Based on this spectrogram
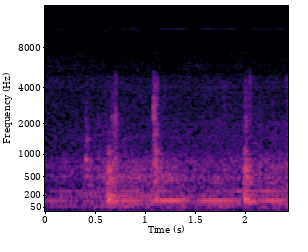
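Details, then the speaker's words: Zeta cranked after ten years' storage: starter labours with slow, uneven compression strokes, about two a second, engine not catching; cranking slowly, battery not yet checked. "It's not turning over quick, but it's turning There. over."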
